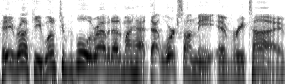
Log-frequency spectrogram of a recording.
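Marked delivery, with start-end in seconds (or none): 0.0-1.9 rattled-off, fast, high character voice. Speaker chatting with another person breaks into a Bullwinkle voice. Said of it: "I love Bullwinkle's voice".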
